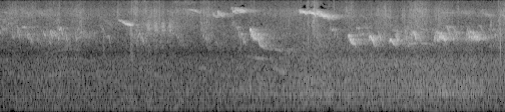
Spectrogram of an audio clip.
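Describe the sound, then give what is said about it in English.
Birdsong in a park near East Croydon: several high, thin chirps and short trills from a few birds, fairly faint, over a steady background hiss and low rumble. No one speaks. “I've got lots of bird song.”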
